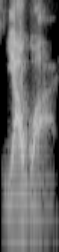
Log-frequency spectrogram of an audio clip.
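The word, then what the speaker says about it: 妖怪: In China, it's pronounced yaoguai, right?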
